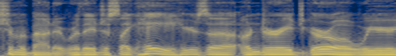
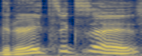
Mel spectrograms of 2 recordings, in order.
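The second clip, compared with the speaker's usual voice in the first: put-on Eastern European accent, higher; 8 semitones higher than usual. Urged by the others to try it, the speaker attempts a Borat impression. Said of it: "pretty good".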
